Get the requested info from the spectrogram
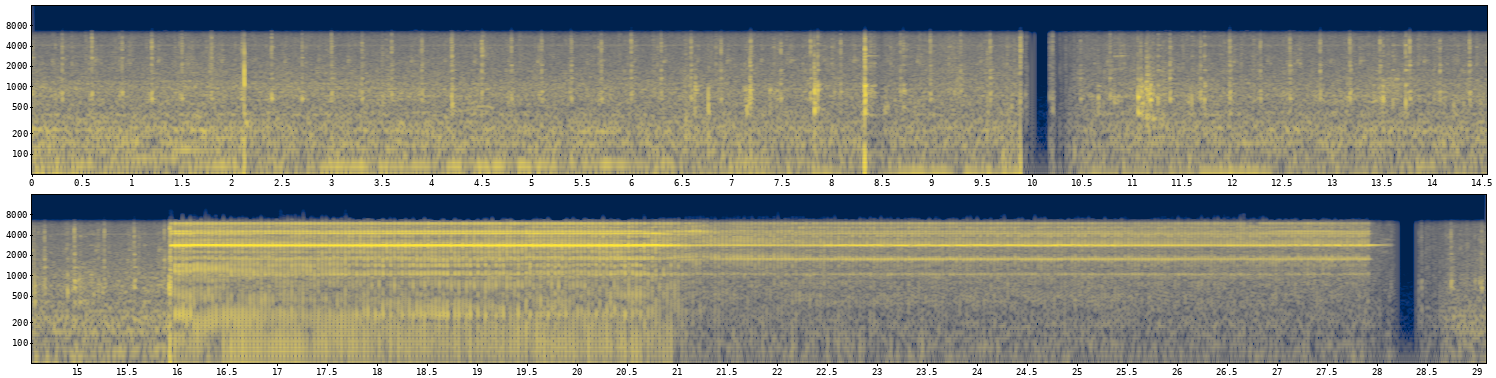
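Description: Peter mechanical alarm clock ticking, then just past halfway its alarm goes off with a loud, steady, high ringing. The ringing drops in loudness about five seconds later and cuts off suddenly near the end as the shut-off button on top is pressed, and the ticking carries on.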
